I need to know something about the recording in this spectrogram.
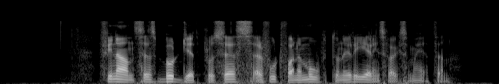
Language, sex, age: Swedish, male, 30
